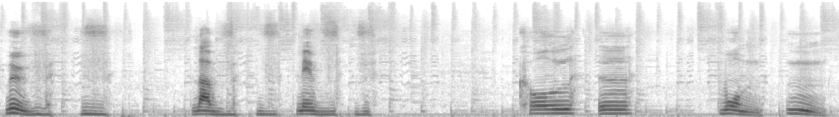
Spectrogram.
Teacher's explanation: all of these, they produce a vibration in the throat, so they are all voiced sounds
